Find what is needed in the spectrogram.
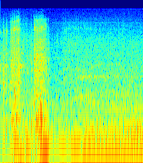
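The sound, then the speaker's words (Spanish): A pickup truck on a muddy road: two brief noisy bursts at the start, then a low, steady engine hum holding evenly to the end. “La camioneta se aleja. El vehículo recorre un tortuoso camino embarrado”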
